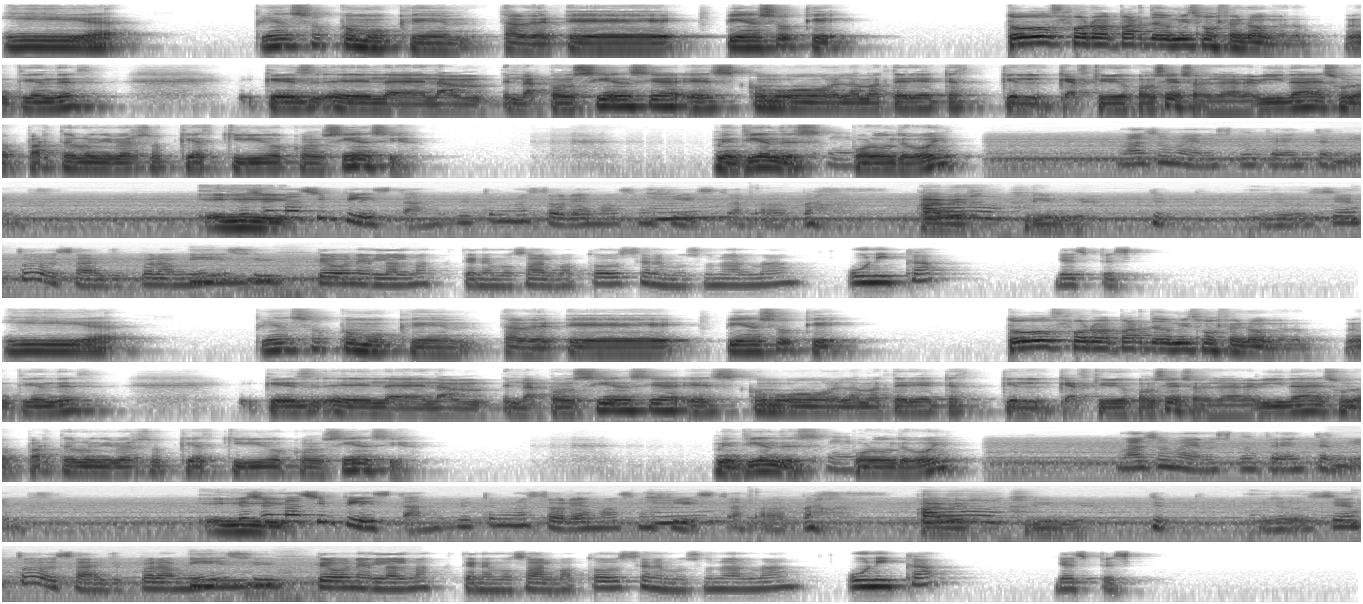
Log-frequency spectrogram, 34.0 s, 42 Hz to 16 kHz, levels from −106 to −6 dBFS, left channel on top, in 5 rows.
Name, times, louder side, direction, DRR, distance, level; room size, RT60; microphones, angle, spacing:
voice 1, 0.0-0.7 1.3-4.3 5.0-15.7 17.2-18.4 21.4-21.9 25.0-25.9, left 3 dB, 25° left, 0.5 m, -28 dB
sound 1, 18.5-29.0, left 3 dB, ahead, 1.3 m, -44 dB
voice 2, 19.2-20.6 21.6-24.7 26.1-26.2 26.7-31.9 32.5-32.8, right 2 dB, 20° right, 0.5 m, -33 dB
sound 2, 22.9-23.0 23.2-23.3 23.6-24.2 25.0-25.5 26.6-27.5 28.1-28.7, right 1 dB, 35° right, 1.4 m, -33 dB
11.0 x 5.0 x 7.5 m
head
